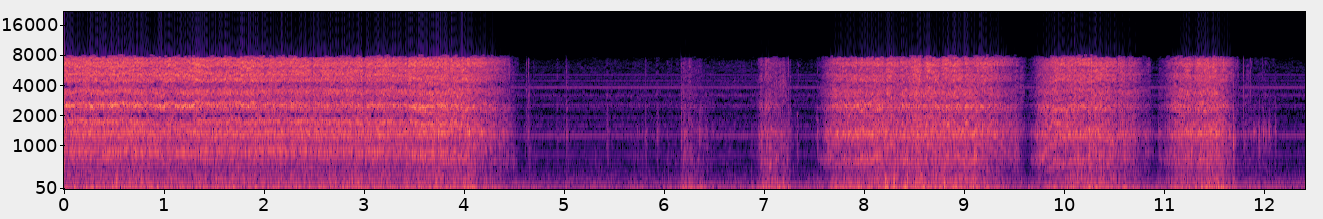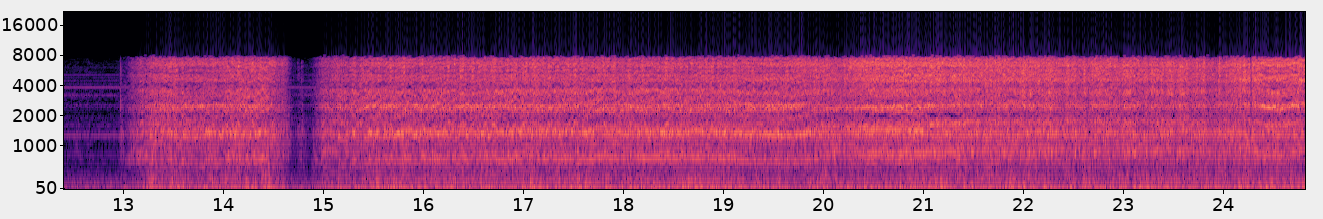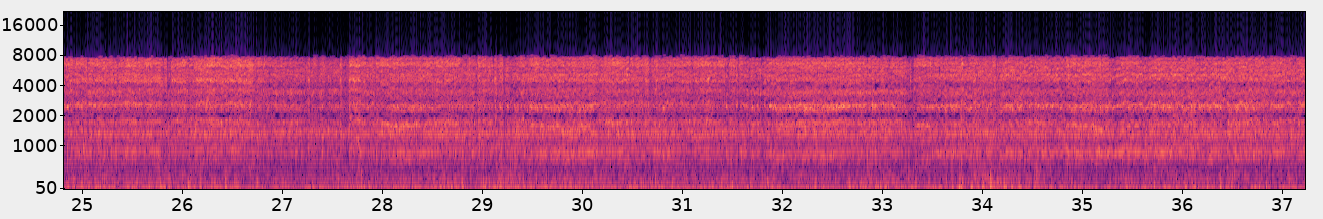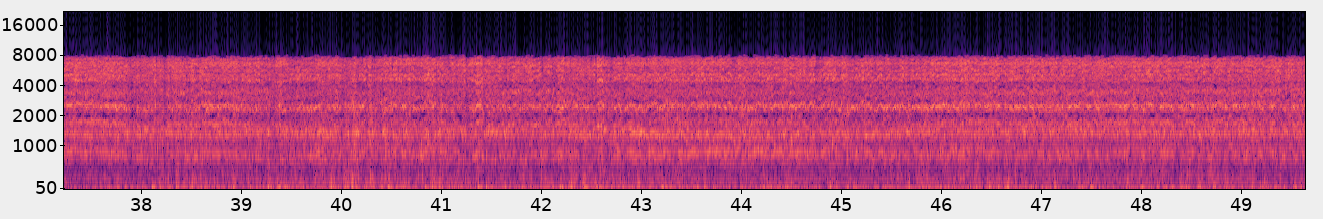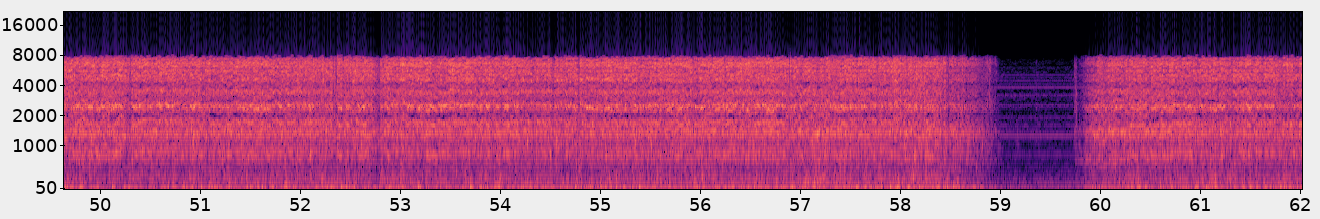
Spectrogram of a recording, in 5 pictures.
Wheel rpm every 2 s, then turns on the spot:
230, 210, 40, 40, 110, 70, 50, 120, 160, 170, 220, 230, 230, 230, 220, 230, 220, 220, 230, 200, 200, 200, 190, 210, 220, 230, 230, 220, 210, 80, 190.
10-12 58-60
